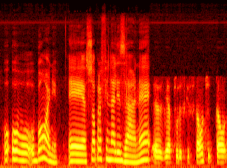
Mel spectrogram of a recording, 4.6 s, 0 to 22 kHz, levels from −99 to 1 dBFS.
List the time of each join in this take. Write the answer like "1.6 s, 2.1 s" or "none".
3.0 s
